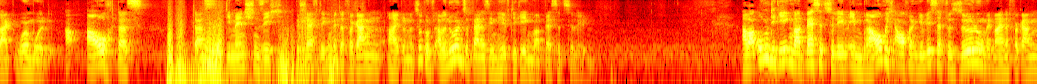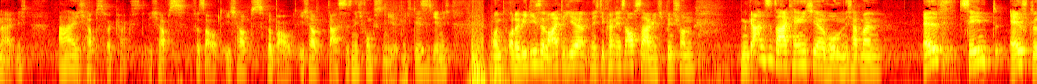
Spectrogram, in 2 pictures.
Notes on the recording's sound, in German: Predigt während der BeFree Messe. Im Zentrum Johannes Paul II.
